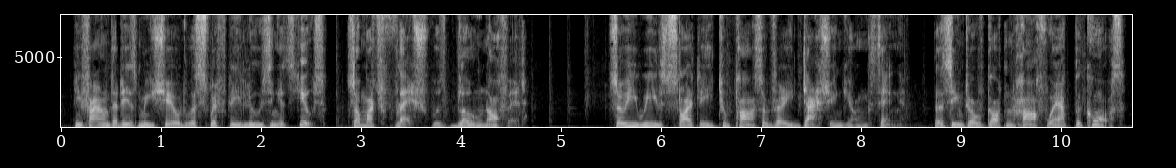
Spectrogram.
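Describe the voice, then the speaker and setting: A man narrating a scripted fantasy tale in a theatrical, deliberate storytelling manner with florid phrasing. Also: medium pitch, breathy edge, no echo.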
